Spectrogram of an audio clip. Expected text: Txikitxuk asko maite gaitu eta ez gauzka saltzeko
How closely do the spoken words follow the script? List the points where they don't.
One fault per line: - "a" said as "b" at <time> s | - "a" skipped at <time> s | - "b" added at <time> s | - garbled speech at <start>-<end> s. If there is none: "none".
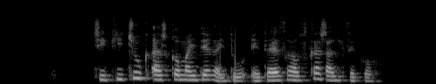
none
